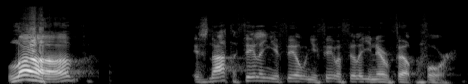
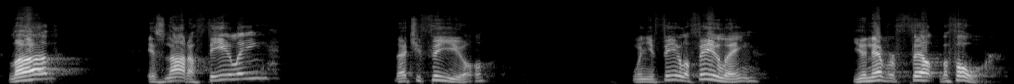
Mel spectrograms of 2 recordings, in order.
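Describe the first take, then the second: First: It is said at a quick pace. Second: It is said at a slow pace.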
